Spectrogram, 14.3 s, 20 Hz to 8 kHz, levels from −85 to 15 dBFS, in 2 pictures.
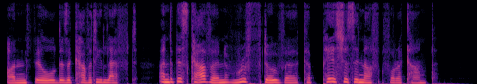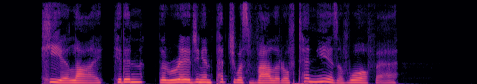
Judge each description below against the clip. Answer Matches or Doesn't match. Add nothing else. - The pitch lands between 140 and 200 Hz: Doesn't match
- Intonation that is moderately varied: Matches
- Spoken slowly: Matches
